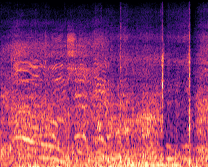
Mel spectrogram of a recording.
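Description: Skateboard wheels rolling over a concrete skatepark floor, a steady low rumble, with voices calling out over it.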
